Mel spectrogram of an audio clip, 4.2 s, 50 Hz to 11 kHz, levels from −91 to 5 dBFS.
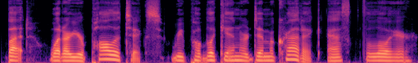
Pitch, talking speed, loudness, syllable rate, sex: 150 Hz, 145 wpm, -21 LUFS, 5.8 syllables/s, female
